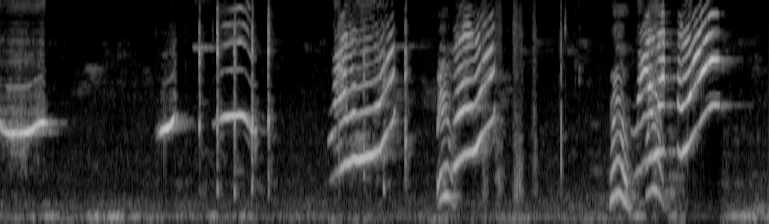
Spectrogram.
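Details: A pet ringneck parrot talking: separate bursts of harmonic, voice-like sounds with wavering, rising and falling tones. Quiet gaps fall between the phrases, with a low hum in the background.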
